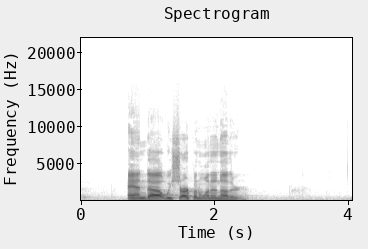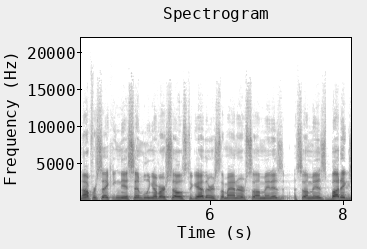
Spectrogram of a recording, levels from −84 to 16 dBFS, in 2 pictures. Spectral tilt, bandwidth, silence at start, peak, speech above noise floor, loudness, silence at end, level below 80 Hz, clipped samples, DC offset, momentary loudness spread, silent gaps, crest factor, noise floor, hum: -5 dB/octave; 14.5 kHz; 0.7 s; -2 dBFS; 42 dB; -22 LUFS; 0 s; -62 dBFS; under 0.1%; under 0.1%; 9 LU; none; 20 dB; -63 dBFS; none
